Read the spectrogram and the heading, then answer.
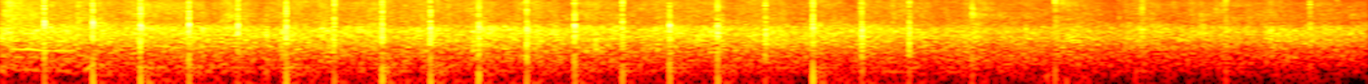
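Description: A church audience applauds to welcome visiting worshippers. The clapping is steady and dense, with distinct individual claps standing out, and it thins slightly toward the end.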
